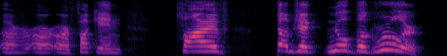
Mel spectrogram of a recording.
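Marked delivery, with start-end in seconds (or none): 1.8-4.2 high-pitched, loud shout. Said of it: "just shouted".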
